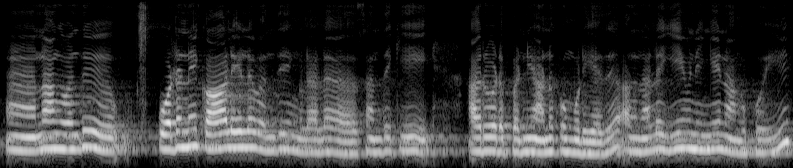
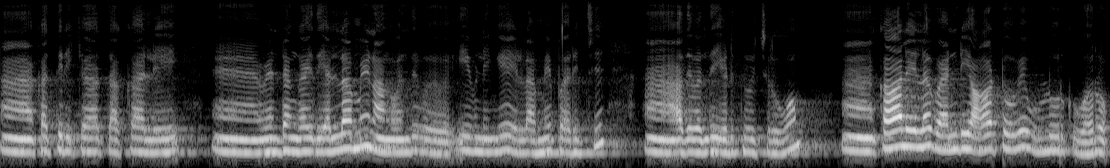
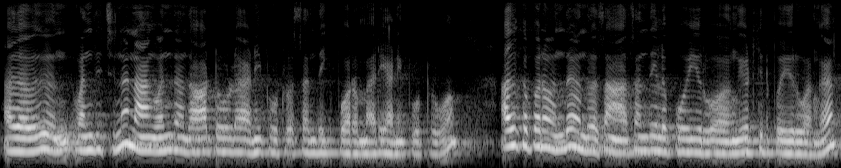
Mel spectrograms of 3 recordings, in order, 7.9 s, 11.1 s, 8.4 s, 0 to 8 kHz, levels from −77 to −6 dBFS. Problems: none marked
